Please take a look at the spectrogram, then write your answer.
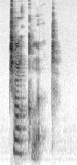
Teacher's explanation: the emphasis the stress is on chocolate the first syllable listen to what happens to those four letters late chocolate really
